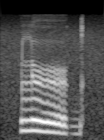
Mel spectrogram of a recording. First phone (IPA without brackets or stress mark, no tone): l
